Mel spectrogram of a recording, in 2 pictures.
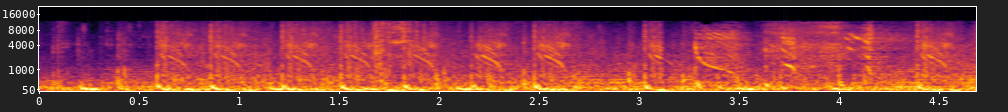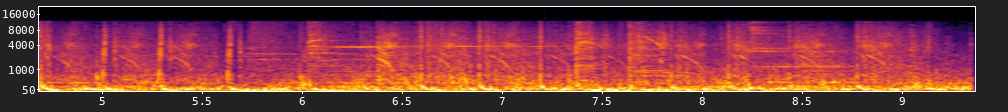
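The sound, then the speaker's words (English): Rapid, sustained gunfire rings out in a film action scene: a dense, loud barrage of cracking shots mixed with clattering impacts that continues without pause for the whole clip. “But whatever type of gun that is, that makes a really nice noise as that's firing.”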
